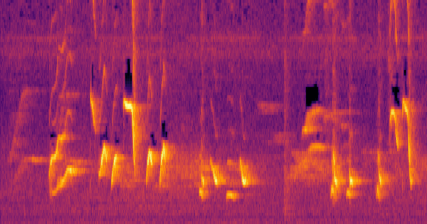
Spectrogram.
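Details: Varied, continuous warbling from an Orange-headed thrush: quick whistled notes and slurs of changing pitch tumble one after another, with brief gaps between short clusters.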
